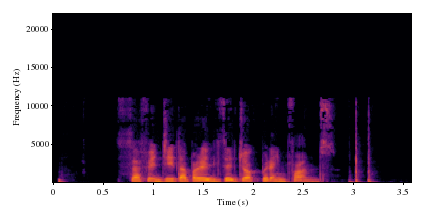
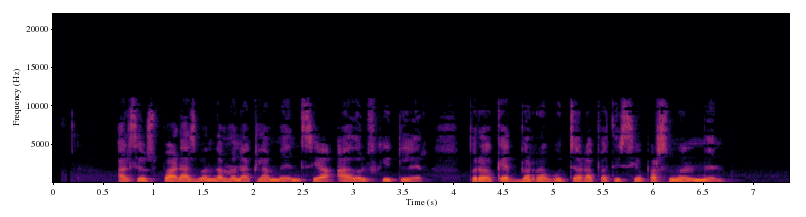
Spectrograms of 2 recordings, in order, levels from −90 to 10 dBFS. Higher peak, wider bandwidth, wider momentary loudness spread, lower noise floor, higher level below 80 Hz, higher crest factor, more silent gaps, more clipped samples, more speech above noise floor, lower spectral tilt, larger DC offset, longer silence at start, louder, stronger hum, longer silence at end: first, -6 dBFS vs -12 dBFS; about the same, 11.5 kHz vs 11.5 kHz; first, 18 LU vs 8 LU; first, -77 dBFS vs -73 dBFS; first, -62 dBFS vs -82 dBFS; about the same, 20 dB vs 18 dB; neither; neither; first, 54 dB vs 44 dB; about the same, -6 dB/octave vs -5.5 dB/octave; neither; second, 0.05 s vs 0.65 s; first, -23 LUFS vs -30 LUFS; neither; second, 0.4 s vs 0.65 s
